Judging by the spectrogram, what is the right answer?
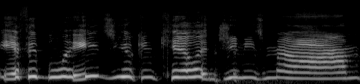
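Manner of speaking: very high, slow voice. Showing what can be done with a cartoon voice: Carl voice. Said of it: "I can do a lot of stuff with Carl's voice".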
